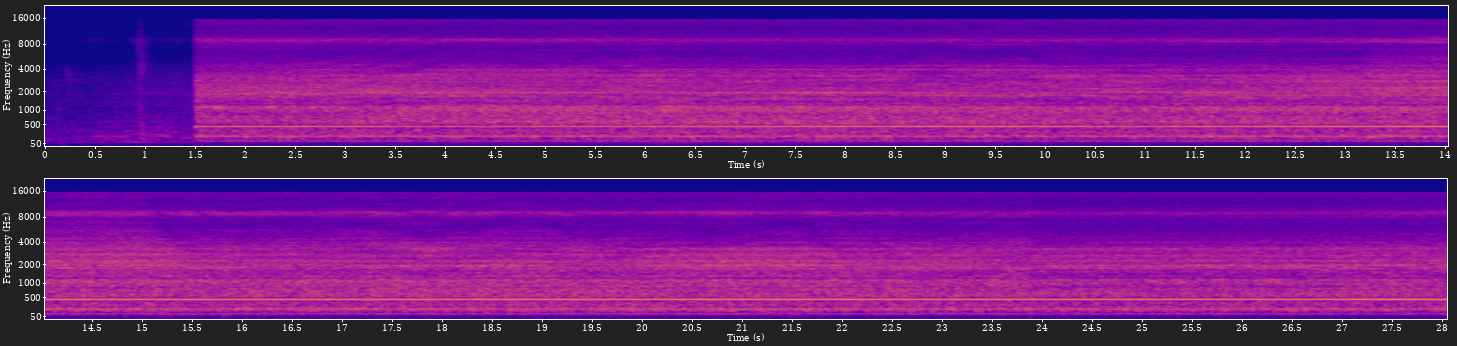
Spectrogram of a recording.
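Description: Akira canister vacuum cleaner switched on about a second and a half in, then running steadily with a strong even hum as its hose sucks up debris from the floor. It sucks well now that its filter and dust container have been cleaned.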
